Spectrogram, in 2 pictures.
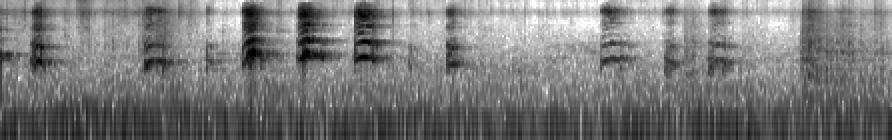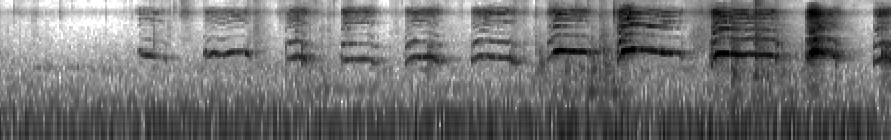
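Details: Fearful puppy trying to overcome fear, giving irregular bursts of high yelps and short whines, sparse in the middle, then a dense run of loud, bending whimpers over the last four seconds.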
